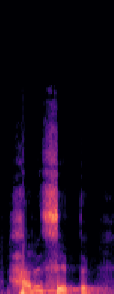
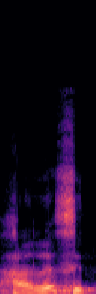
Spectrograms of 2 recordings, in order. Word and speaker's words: हर्षित: हर्षित, देखिए इसमें र निकला हुआ है ऊपर तो उसका उच्चारण स से पहले हो रहा है, हर्षित है ना, हर्षित।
